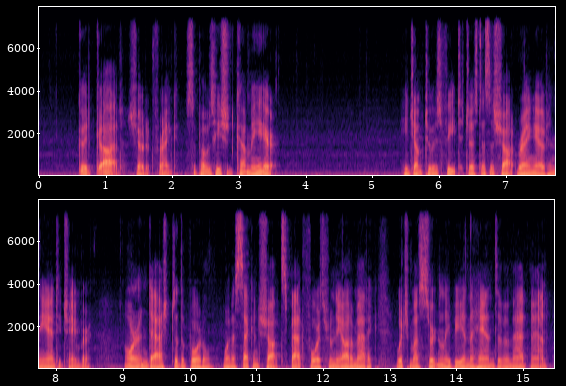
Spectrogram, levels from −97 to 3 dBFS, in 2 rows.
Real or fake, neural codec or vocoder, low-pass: fake; codec, 16 kHz, 16 kbps, FreqCodec, smaller model; 7.2 kHz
